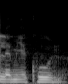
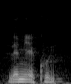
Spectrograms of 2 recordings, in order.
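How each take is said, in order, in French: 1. La voyelle u est tenue longue. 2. La voyelle u est gardée brève. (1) "C'est pas lem yakun" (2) "si on a une voyelle longue après... on l'enlève"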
